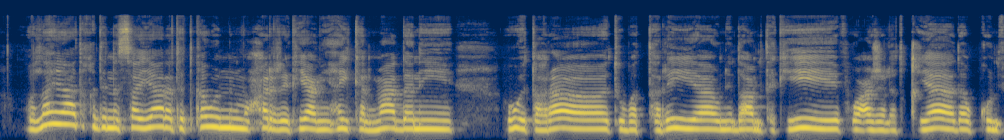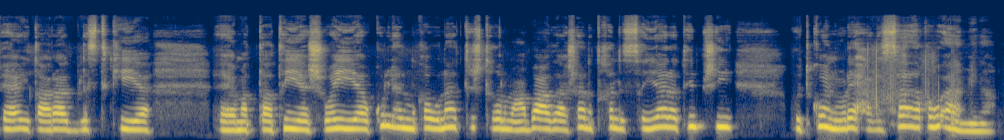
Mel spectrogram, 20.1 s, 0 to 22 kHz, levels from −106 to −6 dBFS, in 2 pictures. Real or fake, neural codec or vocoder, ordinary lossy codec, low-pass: real; none; none; 14.4 kHz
